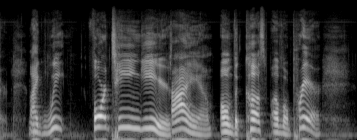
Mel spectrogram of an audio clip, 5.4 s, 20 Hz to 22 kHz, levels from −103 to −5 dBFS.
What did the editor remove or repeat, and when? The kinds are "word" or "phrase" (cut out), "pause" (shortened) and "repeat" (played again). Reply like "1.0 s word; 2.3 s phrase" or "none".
2.6 s word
